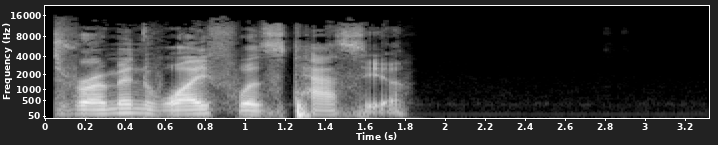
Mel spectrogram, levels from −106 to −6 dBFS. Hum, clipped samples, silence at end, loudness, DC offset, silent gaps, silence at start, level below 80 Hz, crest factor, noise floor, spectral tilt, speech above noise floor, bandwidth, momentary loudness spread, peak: none; under 0.1%; 1.5 s; -20 LUFS; under 0.1%; none; 0.05 s; -44 dBFS; 20 dB; -87 dBFS; -4.5 dB/octave; 67 dB; 13.5 kHz; 11 LU; -2 dBFS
